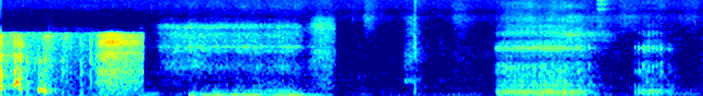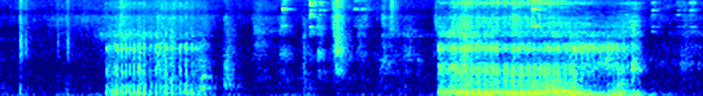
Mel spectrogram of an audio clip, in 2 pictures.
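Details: Labrador dog snoring while asleep.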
